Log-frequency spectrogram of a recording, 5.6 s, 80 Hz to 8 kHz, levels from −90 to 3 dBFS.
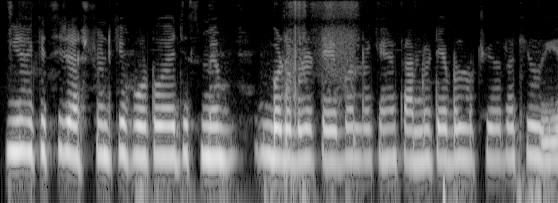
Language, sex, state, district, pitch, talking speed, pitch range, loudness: Hindi, female, Bihar, Patna, 225 Hz, 195 wpm, 215-235 Hz, -17 LUFS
